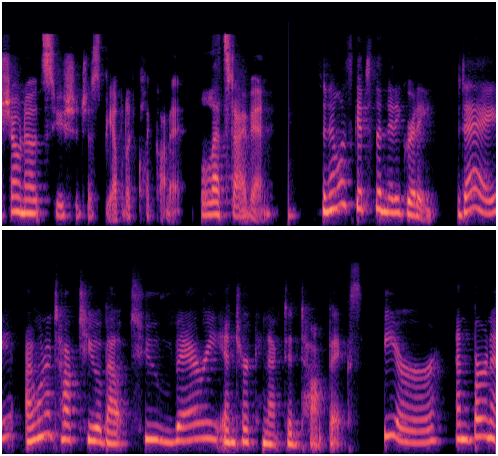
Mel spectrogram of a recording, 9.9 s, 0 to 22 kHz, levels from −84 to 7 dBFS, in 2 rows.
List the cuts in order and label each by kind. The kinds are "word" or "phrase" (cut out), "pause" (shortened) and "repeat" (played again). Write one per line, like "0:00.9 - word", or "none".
0:01.9 - pause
